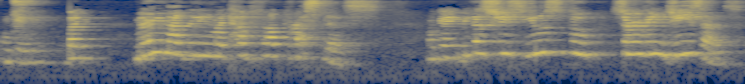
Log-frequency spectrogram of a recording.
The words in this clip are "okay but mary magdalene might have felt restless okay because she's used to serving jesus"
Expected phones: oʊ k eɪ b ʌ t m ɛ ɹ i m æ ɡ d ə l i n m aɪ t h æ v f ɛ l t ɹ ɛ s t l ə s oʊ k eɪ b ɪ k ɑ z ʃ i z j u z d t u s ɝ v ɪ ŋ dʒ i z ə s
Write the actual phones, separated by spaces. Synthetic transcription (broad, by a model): oʊ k eɪ b ʌ t m ɛ ɹ i m æ ɡ d ə l i n m aɪ t h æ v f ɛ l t ɹ ɛ s t l ə s oʊ k eɪ b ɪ k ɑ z ʃ i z j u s t u s ɝ v ɪ ŋ dʒ i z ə s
